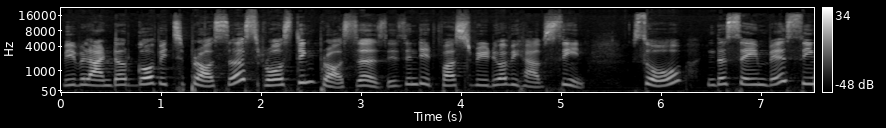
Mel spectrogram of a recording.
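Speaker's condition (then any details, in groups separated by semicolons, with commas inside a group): No condition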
